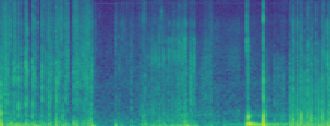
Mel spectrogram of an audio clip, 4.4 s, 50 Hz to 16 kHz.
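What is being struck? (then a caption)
Paperback book paper pages. A thick paperback novel with a dark cover is held close and its paper pages are riffled and flipped quickly by long acrylic nails gripping the page edges. The result is a dry, papery crinkle and tearing-like rustle with a low, muffled body, dropping to near silence around 1.3 seconds before resuming. Two sharper, louder flips stand out near the end.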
